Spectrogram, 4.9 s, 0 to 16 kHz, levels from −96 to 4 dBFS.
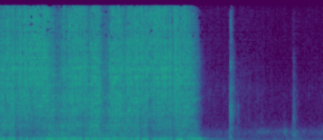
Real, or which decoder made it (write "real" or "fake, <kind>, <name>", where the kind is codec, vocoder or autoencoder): fake, vocoder, BigVGAN v2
